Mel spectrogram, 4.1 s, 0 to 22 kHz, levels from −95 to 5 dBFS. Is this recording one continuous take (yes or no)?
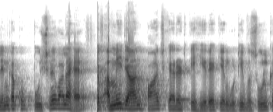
no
